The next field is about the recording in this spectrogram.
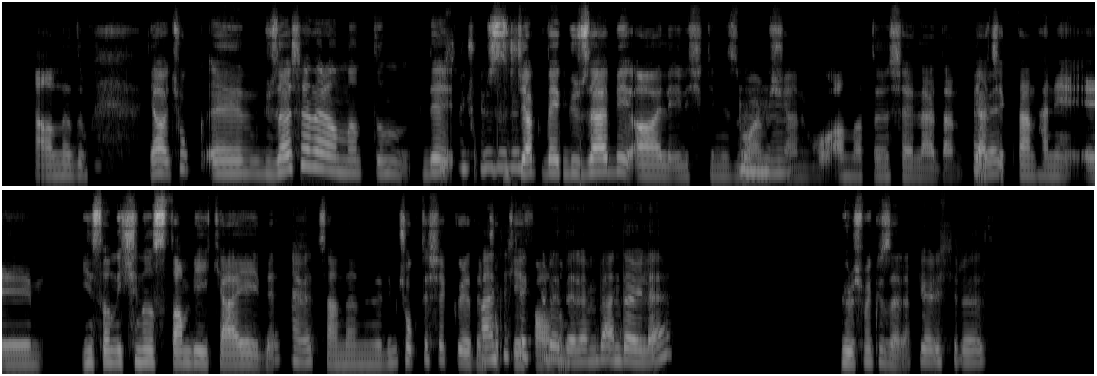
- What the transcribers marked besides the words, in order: other background noise
- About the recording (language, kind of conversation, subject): Turkish, podcast, Kayınvalideniz veya kayınpederinizle ilişkiniz zaman içinde nasıl şekillendi?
